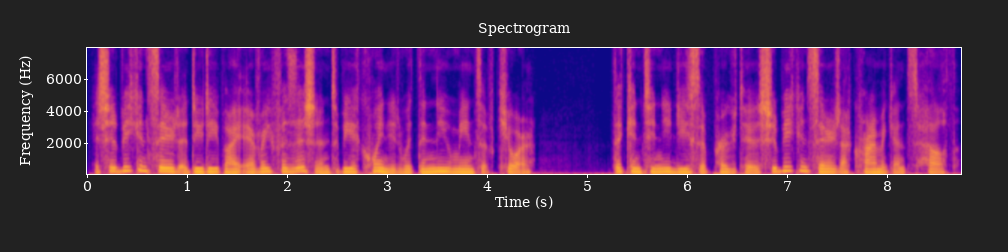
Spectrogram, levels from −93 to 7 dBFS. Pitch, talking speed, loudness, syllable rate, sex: 200 Hz, 205 wpm, -17 LUFS, 6.6 syllables/s, female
